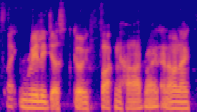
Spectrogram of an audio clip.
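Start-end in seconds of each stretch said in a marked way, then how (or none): none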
